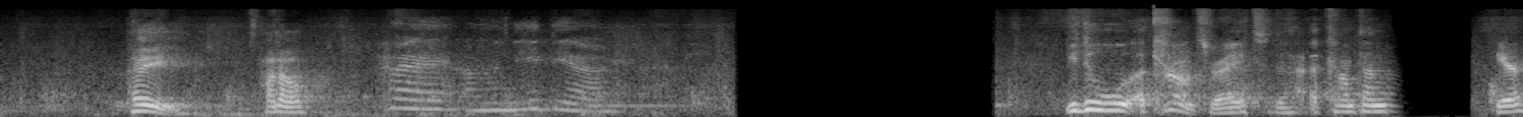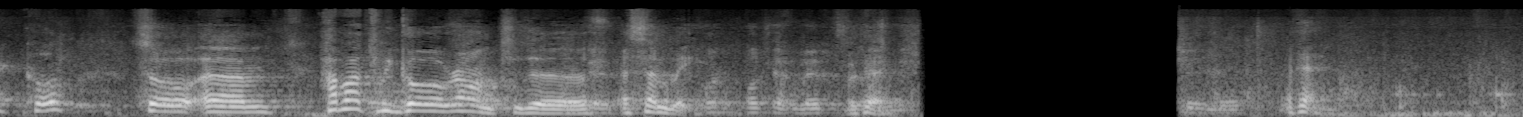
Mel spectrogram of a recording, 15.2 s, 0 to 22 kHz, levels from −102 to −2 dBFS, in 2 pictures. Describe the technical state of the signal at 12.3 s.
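The sound cuts to silence mid-flow from 12.21 to 13.50 s, about 1.3 s, then resumes: a playback stall, likely the player starved of data or blocked.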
